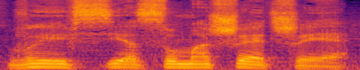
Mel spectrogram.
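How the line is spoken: Hissed. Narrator (Russian): прошипел Лабок

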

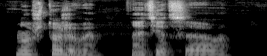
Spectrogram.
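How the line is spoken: Dispassionate even voice. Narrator (Russian): Бесстрастным и ровным голосом

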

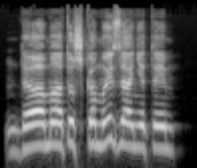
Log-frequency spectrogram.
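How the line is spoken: Sharp. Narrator (Russian): резко сказал Дамиан

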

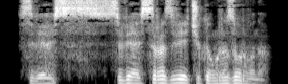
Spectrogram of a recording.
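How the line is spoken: Pained wheeze. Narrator (Russian): прохрипел, все еще держась за голову

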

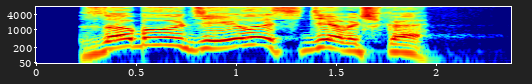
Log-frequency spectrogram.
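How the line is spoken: Chuckling. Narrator (Russian): хохотнул он

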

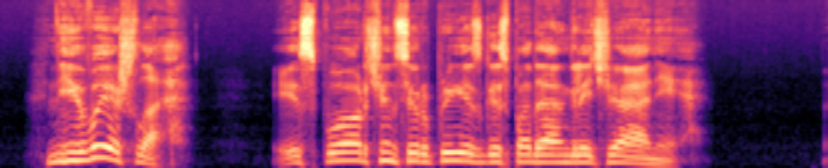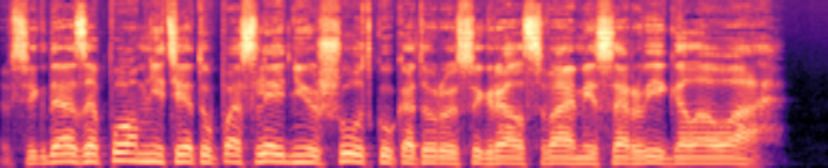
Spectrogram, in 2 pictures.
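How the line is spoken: Defiant mocking shout. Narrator (Russian): чувствуя, что все равно пропал, Жан крикнул насмешливо

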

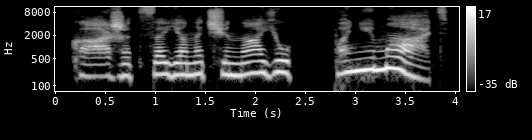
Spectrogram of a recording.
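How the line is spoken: Hissing. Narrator (Russian): прошипел Херш

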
